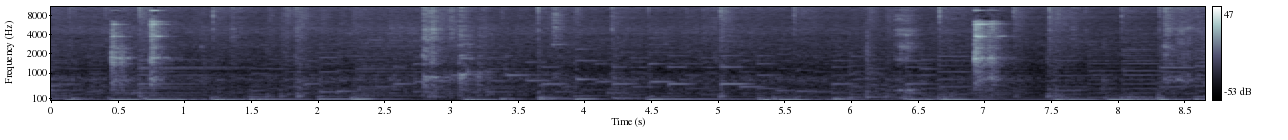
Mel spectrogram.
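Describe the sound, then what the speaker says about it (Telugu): Tamarind juice goes into a pot of bitter gourd curry amid loud, close clatter of a ladle and vessels, repeated clinks and knocks with some splashing movement, no voices. "చింతపండు పులుసు మీరు పులుసు తినేటంతా వేసుకోండి, కావాల్సినంత వేసుకోండి."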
